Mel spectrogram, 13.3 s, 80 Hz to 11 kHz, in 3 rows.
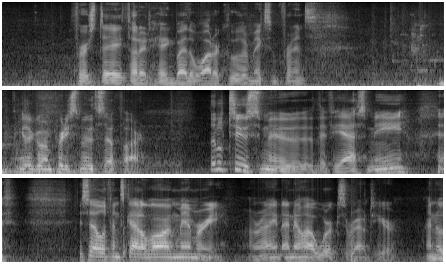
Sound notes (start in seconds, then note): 4.0 water gurgling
